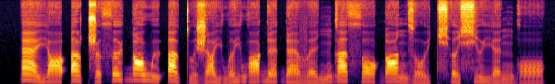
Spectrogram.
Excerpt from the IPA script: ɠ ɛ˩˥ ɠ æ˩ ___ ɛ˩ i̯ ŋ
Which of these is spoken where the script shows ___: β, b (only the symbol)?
β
